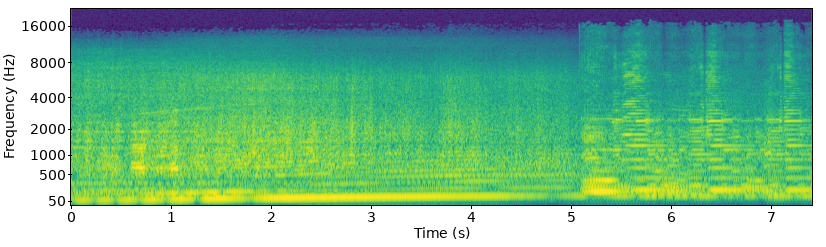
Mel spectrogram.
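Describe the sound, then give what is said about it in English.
A small twin-engine propeller airplane drones loudly and steadily, heard from the passenger side inside the plane, its engine tone shifting and dipping briefly before surging again, with no talk over it. “I'm sitting on the passenger side of a small twin-engine airplane.”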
